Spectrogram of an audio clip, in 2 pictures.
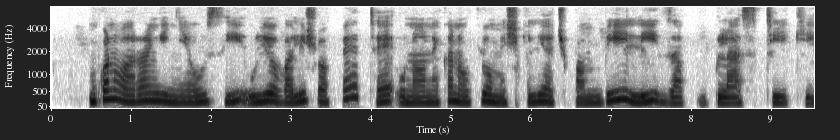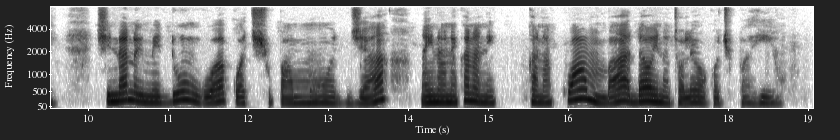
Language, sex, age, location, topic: Swahili, female, 18-24, Kisii, health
